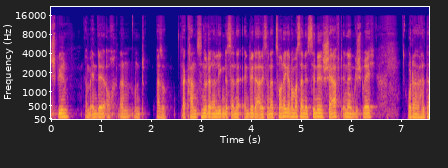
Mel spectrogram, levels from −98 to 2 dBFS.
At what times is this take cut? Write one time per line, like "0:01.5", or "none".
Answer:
0:02.0
0:03.0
